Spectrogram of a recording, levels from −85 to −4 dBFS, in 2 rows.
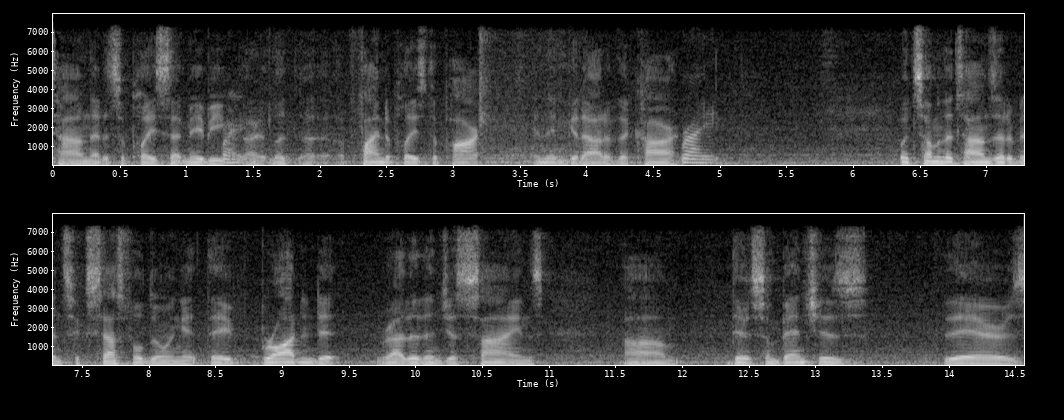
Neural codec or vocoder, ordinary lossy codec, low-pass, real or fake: none; AAC, 48 kbps; 7.2 kHz; real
